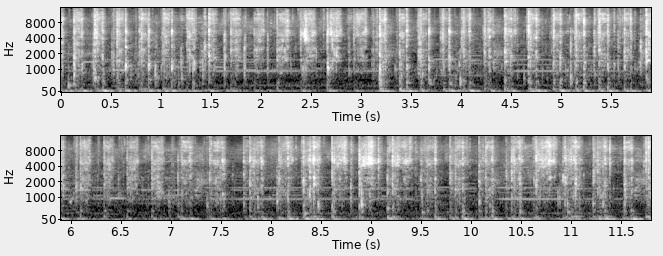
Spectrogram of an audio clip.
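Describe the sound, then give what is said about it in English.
An egg is beaten into a mix with quick, even strokes that repeat many times in a steady rhythm, a fairly quiet tapping and scraping that runs throughout. “Okay, so I'm going to mix this egg in, break the yolk, beat it a little bit into the mix.”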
